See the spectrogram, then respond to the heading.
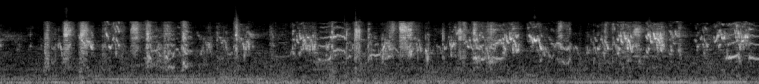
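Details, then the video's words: Male budgerigars warbling to stimulate mating and breeding: a dense, continuous chatter of scratchy chirps, squawks and quick twittering notes, with constant overlapping bursts throughout. "أفضل مقطع لتحفيز طيور الحب البادجي على التزاوج والانتاج"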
